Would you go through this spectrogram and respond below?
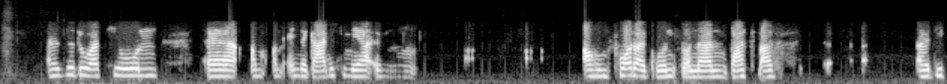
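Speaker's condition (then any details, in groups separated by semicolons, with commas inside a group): Stuttering; joined self-help relatively early, learned through self-help to handle stuttering openly; currently a fairly fluent phase, audible in recording; sometimes gets stuck, takes longer to speak, comes up more when speaking to groups, hardest in English online seminars; repeated sounds, repeated words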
